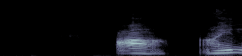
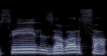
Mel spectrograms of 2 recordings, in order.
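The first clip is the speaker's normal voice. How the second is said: সিন জাবার সা said short and crisp, with no stretching; quick, tight spelling, the right way; short clipped syllables; slower than usual. Shown as a demonstration. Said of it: "ছোট ছোট করে একদম".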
